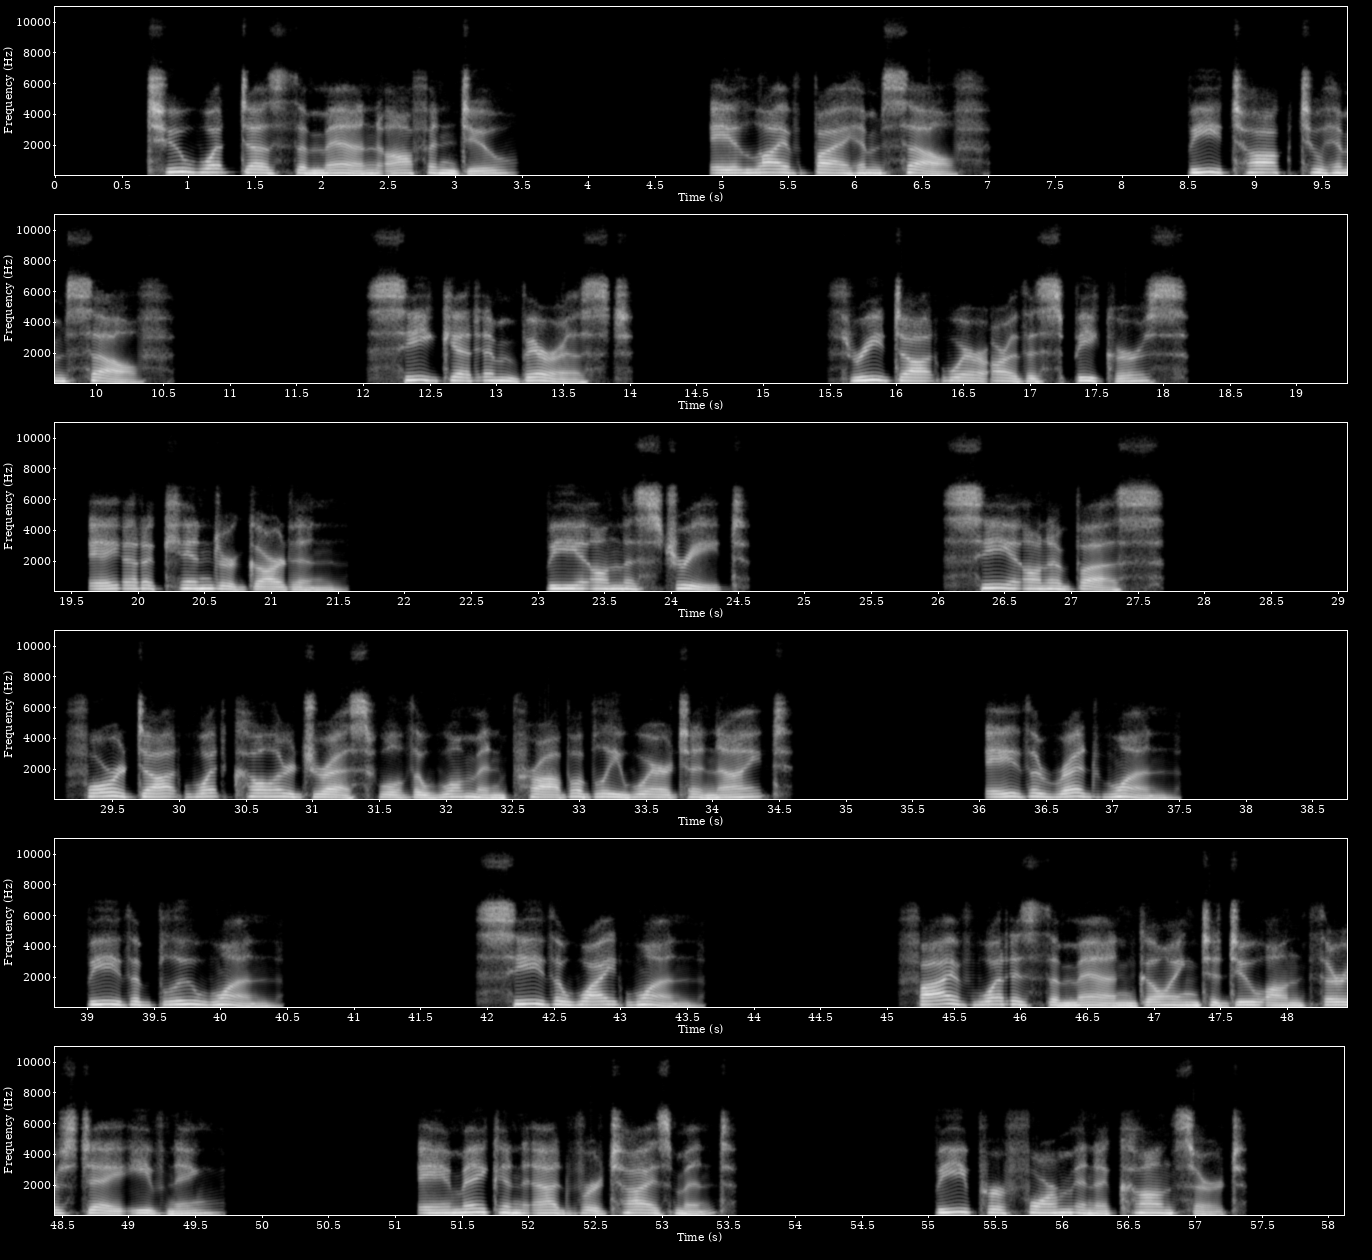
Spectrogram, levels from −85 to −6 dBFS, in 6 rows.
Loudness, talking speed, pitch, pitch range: -20 LUFS, 80 wpm, 190 Hz, 170-210 Hz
